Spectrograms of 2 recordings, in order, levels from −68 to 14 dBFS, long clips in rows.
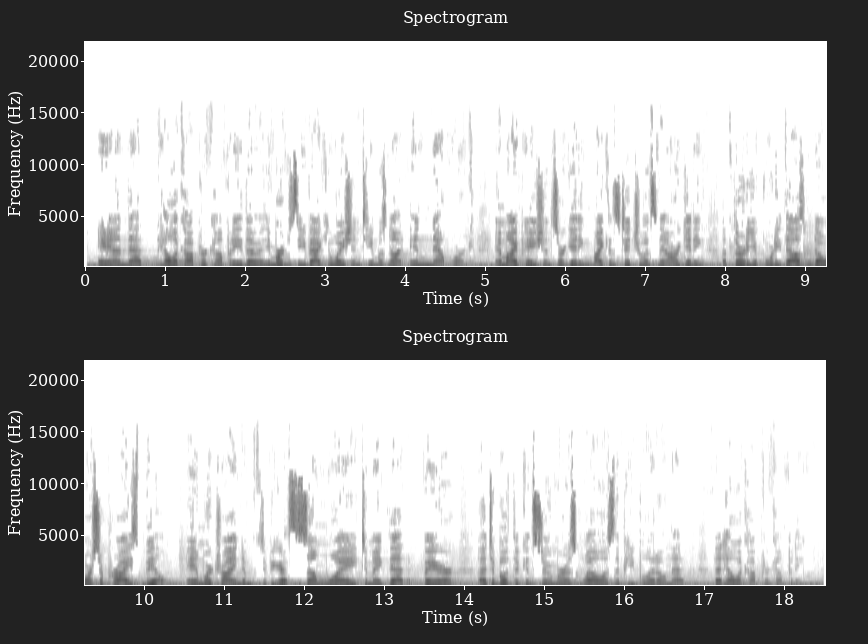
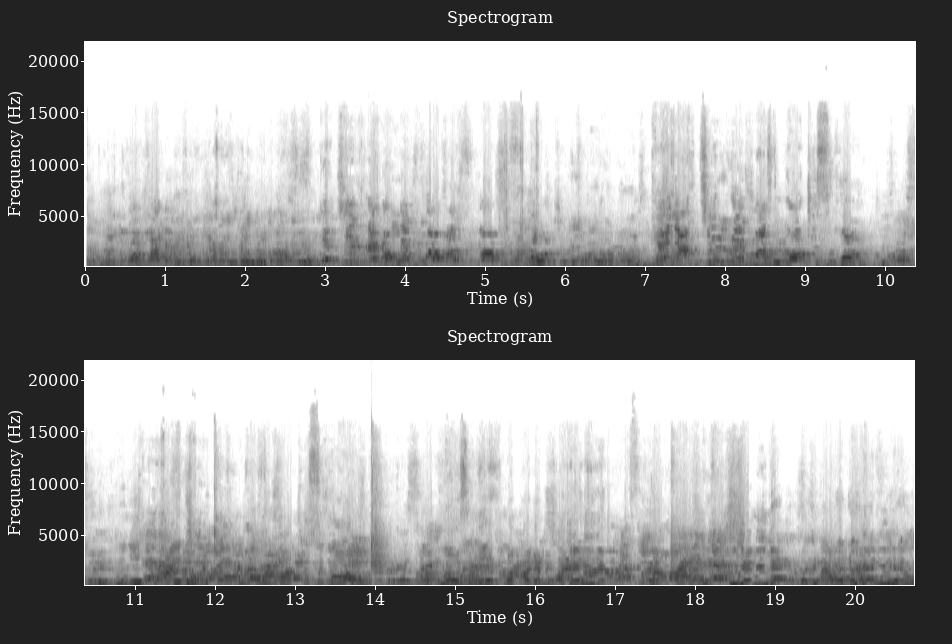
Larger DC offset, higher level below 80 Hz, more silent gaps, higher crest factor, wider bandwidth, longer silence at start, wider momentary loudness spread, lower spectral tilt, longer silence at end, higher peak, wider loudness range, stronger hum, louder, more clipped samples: neither; first, -40 dBFS vs -52 dBFS; neither; first, 18 dB vs 12 dB; about the same, 16 kHz vs 16.5 kHz; about the same, 0 s vs 0 s; about the same, 8 LU vs 6 LU; about the same, -4.5 dB/octave vs -4 dB/octave; about the same, 0 s vs 0 s; second, -6 dBFS vs 0 dBFS; about the same, 2 LU vs 2 LU; neither; second, -23 LUFS vs -11 LUFS; neither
